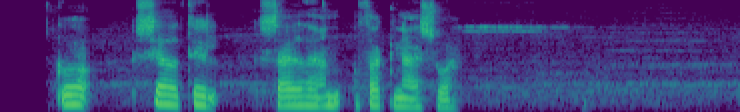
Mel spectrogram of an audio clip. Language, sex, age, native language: Icelandic, female, 30-39, Icelandic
